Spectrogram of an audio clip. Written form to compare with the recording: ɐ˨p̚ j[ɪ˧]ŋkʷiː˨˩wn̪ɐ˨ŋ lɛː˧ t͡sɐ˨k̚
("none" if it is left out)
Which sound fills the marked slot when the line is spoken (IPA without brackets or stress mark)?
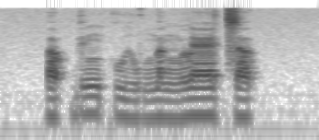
ɪ˧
